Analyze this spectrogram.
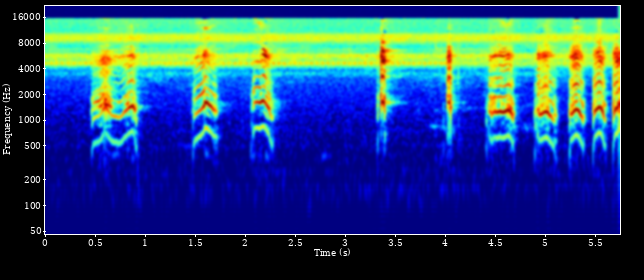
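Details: Female green junglefowl call for drawing in males: scattered hoarse clucks and a couple of faint clicks, then a quickening burst of four clucks at the end, over persistent high hiss.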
